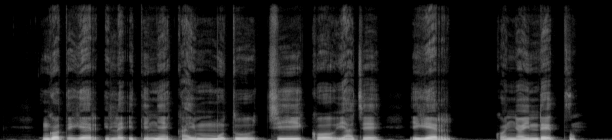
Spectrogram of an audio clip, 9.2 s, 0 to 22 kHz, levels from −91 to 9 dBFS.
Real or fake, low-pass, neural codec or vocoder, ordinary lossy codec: real; none; none; none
